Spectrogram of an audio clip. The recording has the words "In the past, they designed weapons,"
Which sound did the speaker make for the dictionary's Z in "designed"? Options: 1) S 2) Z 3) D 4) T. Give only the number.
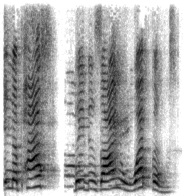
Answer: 2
